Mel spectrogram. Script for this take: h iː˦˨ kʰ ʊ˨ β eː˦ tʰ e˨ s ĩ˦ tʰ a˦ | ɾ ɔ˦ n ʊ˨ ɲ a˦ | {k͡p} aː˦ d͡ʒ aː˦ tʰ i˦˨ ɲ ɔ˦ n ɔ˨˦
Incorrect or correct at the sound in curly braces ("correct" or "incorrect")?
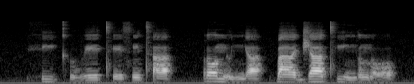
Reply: correct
